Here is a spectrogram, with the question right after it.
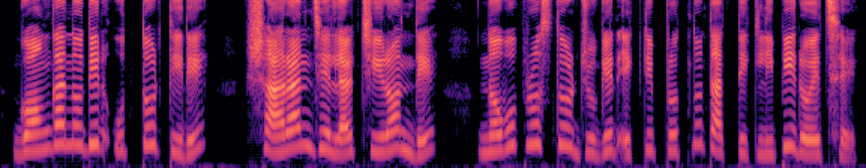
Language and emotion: Bengali, neutral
